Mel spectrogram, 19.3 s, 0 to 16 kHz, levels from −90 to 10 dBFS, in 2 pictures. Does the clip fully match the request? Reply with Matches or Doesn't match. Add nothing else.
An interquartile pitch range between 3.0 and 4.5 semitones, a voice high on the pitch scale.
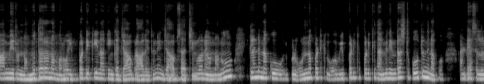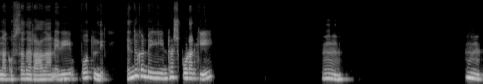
Doesn't match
